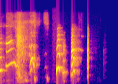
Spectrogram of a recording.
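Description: Women laughing: a spoken "right?" breaking into laughter, then a few short, high-pitched bursts of giggling with gaps between.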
